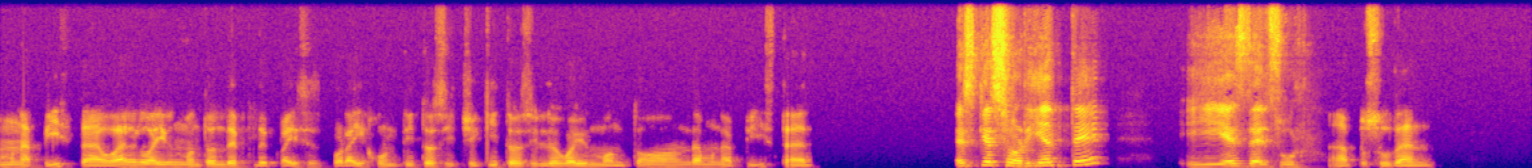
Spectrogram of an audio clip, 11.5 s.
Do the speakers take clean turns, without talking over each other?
Yes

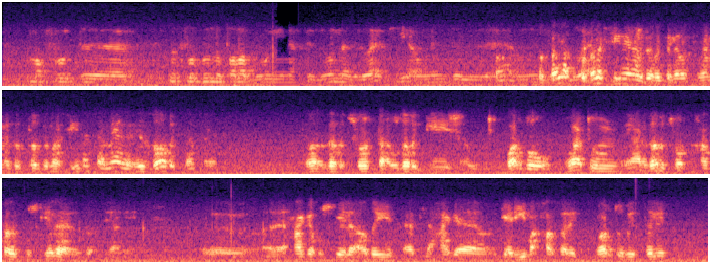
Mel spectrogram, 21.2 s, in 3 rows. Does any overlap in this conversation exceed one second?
Yes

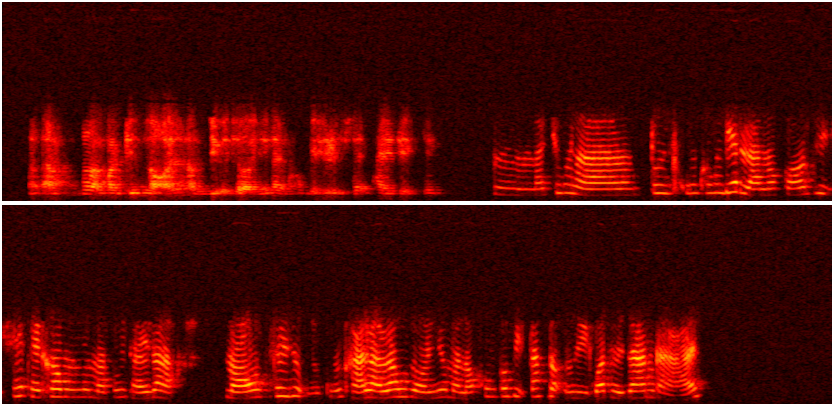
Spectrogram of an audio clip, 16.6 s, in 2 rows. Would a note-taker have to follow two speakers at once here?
No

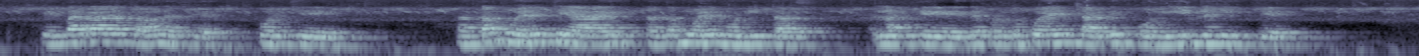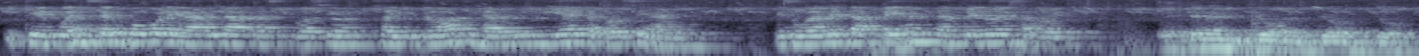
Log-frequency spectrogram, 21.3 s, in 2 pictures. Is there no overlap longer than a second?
Yes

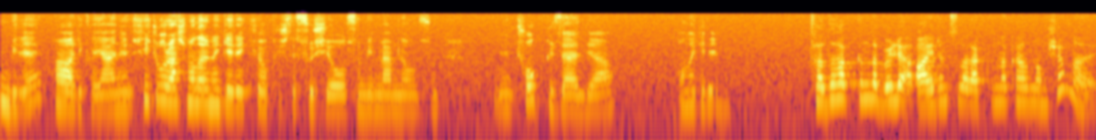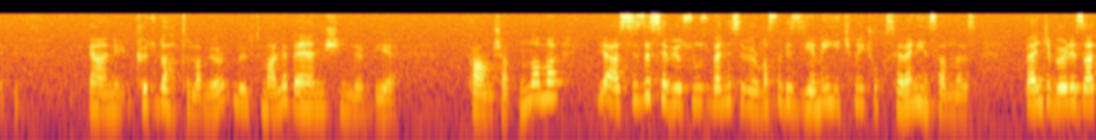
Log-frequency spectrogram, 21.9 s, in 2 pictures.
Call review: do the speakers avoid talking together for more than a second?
Yes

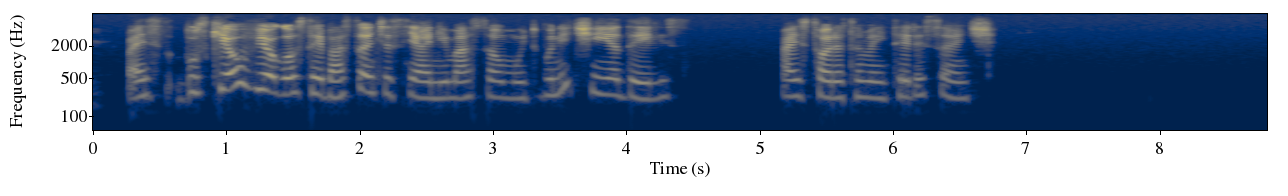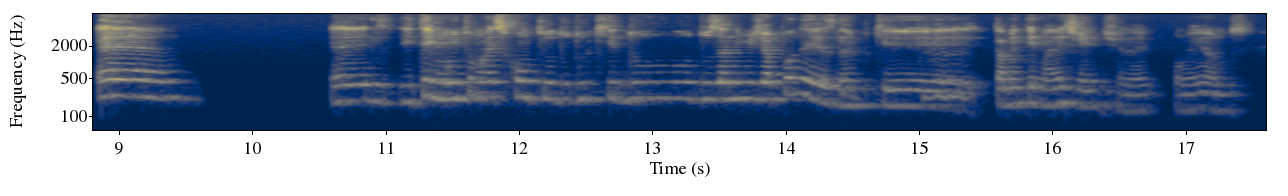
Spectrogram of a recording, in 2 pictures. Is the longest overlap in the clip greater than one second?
No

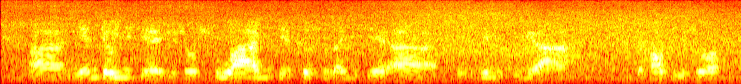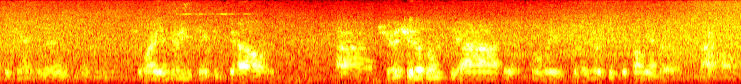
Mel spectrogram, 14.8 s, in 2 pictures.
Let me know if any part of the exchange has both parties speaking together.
No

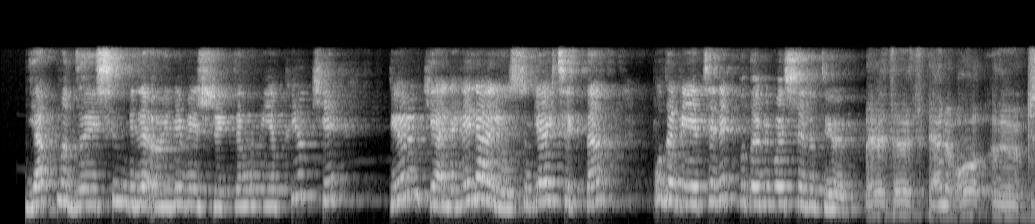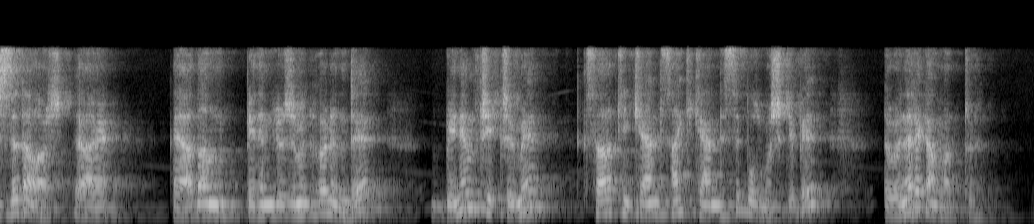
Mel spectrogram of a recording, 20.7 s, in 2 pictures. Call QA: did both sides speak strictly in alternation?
Yes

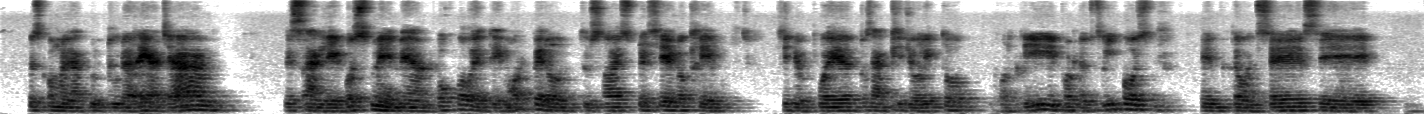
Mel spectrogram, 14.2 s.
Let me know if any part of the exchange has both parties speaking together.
No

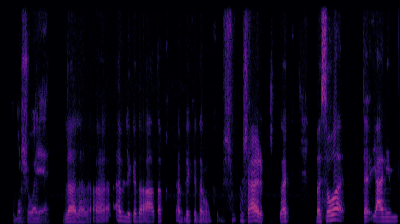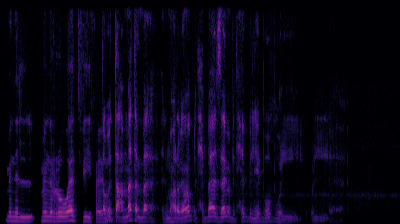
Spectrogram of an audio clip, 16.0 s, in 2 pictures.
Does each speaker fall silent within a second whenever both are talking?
Yes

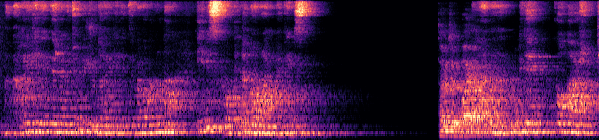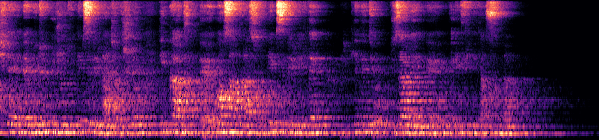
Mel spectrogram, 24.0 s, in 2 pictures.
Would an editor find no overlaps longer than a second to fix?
No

